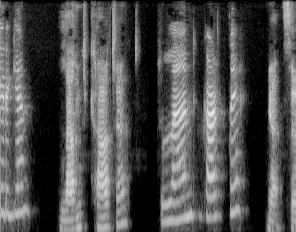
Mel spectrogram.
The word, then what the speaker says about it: Landkarte: Landkarte.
